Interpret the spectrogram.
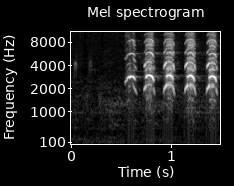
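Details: Osprey at a nest cam in Charlo, 1:50pm MDT on April 26, 2019, bringing a fish to the nest: five short, sharp whistled chirps in quick succession.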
